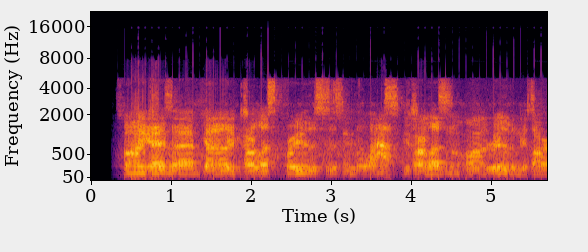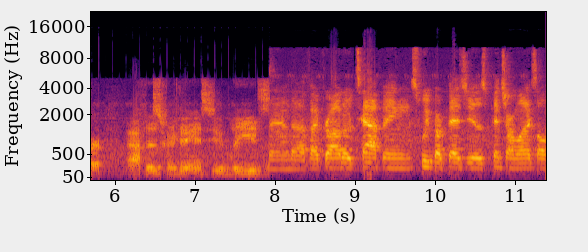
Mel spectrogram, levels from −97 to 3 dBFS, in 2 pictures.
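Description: From the start to 7.97 s the sound drops an octave, doubled and choppy, stuttering at about 11.7 Hz. This is interleaved audio read as planar: each 85 ms block, which fits a 4096-sample buffer, has its alternating samples split into halves played together at half speed.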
